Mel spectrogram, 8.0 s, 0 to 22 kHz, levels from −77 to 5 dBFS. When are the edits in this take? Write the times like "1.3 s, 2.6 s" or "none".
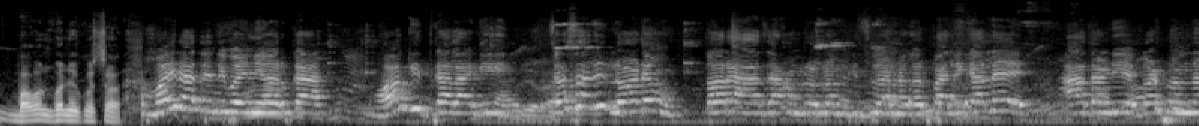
1.0 s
